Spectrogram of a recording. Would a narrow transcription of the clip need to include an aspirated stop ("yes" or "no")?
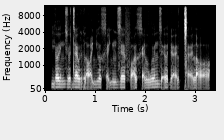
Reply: no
